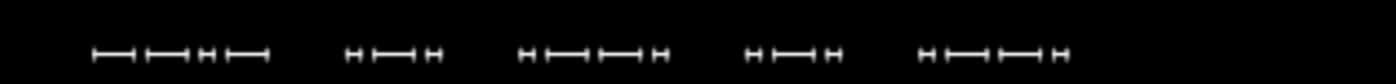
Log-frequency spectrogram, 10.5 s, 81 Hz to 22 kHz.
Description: Morse code, heard as a keyed tone, about 12 wpm, spaced as for 9 wpm, 600 Hz. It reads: QRPRP
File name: cwbook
